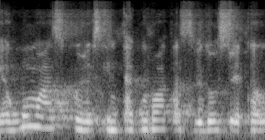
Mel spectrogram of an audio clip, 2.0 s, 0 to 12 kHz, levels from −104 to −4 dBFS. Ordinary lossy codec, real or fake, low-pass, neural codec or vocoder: Opus, 16 kbps; fake; 9.9 kHz; vocoder, 22.05 kHz, 80 mel bands, WaveNeXt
